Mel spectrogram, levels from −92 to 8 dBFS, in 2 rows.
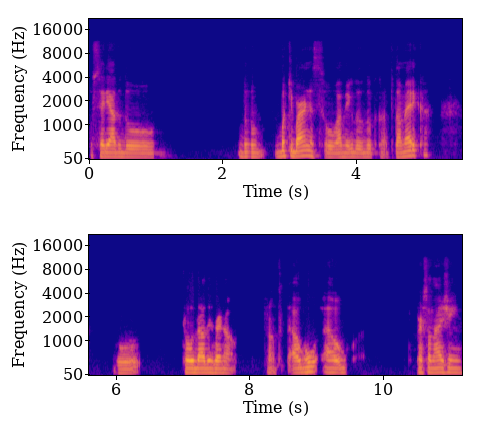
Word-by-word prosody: o - - -16
seriado 110 -1 +1
do 100 -1 -3 1.2
do 110 -1 -5 0.2
Bucky 130 0 0
Barnes, 125 +1 +2
o 100 -1 -2
amigo 105 +1 -2
do 105 -1 -3
do 105 -1 -4
Capitão 105 - -6
América, 140 +6 0 0.8
do 100 0 -3 0.6
Soldado 110 0 +7
Invernal. 110 -1 +1 0.4
Pronto, - - -10
algum, 120 +5 +2
al 115 -1 +1 1.1
personagem 115 0 0
110 Hz, 100 wpm, -22 LUFS, 105-115 Hz, 1.2 s, Soldado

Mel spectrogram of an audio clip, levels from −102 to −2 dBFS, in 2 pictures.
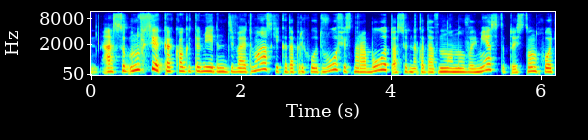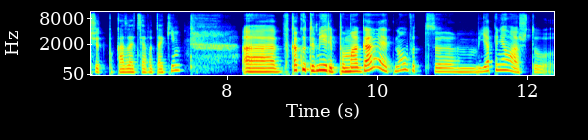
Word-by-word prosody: м, 180 - -14
осо 200 +5 0
ну, 250 +7 +3
все 320 -1 +5
в - - -16
какой-то 225 0 0
мере 215 -2 +1
надевают 195 0 -3
маски, 305 -1 -1
когда 195 -2 -5
приходят 195 -1 -5
в 215 - -5
офис 225 -9 -3
на 200 - -2
работу, 235 +11 0
особенно 185 +2 -6
когда 180 -2 -5
в 175 - -19
но 195 -1 +3
новое 180 -1 0
место, 275 +1 -1
то 160 - -10
есть 170 +4 -10
он 220 -1 -1
хочет 195 -1 -2
показать 175 -2 -4
себя 175 - -7
вот 175 0 -8
таким. 255 +12 -7 0.8
А, 195 -1 +4
в - - -16
какой-то 270 -1 +4
мере 270 -7 +6
помогает, 220 - +4
но 275 +7 -4
вот, 245 0 -9 0.2
э, 190 -2 -5
я 220 +5 -3
поняла, 270 -6 -3
что 175 +2 -14
200 Hz, 195 wpm, -24 LUFS, 185-240 Hz, 0.8 s, мере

